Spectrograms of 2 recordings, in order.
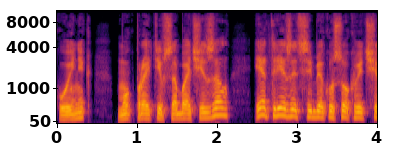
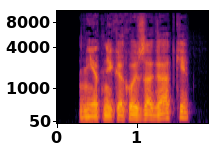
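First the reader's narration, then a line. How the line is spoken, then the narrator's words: Calm answer. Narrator (Russian): ответил Теллер спокойно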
